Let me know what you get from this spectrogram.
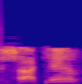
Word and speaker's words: Shakem: So, if you go on Facebook, you know, my name is Shakem, S-H-A-K-E-M, Akhet, A-K-H-E-T.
